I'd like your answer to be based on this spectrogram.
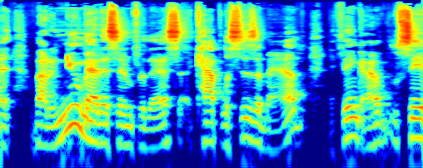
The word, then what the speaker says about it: caplacizumab: So what caplacizumab is, and you pronounced it correctly, is a monoclonal antibody fragment that binds the von Willebrand factor and prevents its interaction with platelets.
